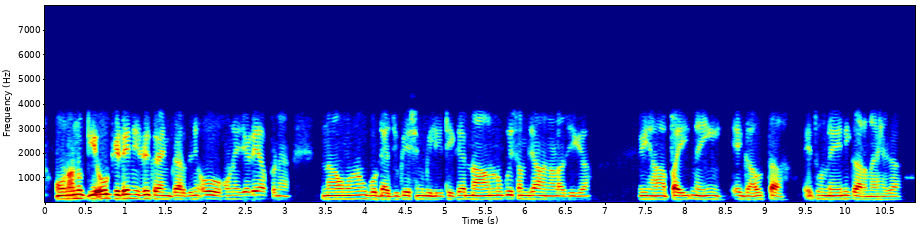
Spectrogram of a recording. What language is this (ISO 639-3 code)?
pan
